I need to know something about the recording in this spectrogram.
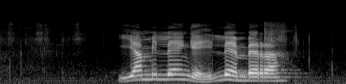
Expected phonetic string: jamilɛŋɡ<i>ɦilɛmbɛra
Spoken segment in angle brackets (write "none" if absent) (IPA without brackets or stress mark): ɛ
